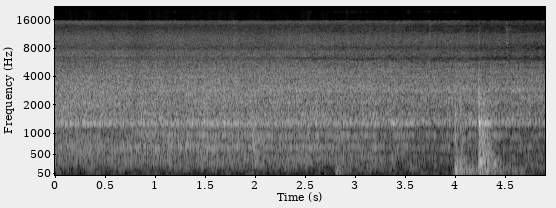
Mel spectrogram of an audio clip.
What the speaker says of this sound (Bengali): এখানে যে আমি জল গরমটা একদিকে বসিয়েছি সেটা এখানে আমি ঢেলে দিলাম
